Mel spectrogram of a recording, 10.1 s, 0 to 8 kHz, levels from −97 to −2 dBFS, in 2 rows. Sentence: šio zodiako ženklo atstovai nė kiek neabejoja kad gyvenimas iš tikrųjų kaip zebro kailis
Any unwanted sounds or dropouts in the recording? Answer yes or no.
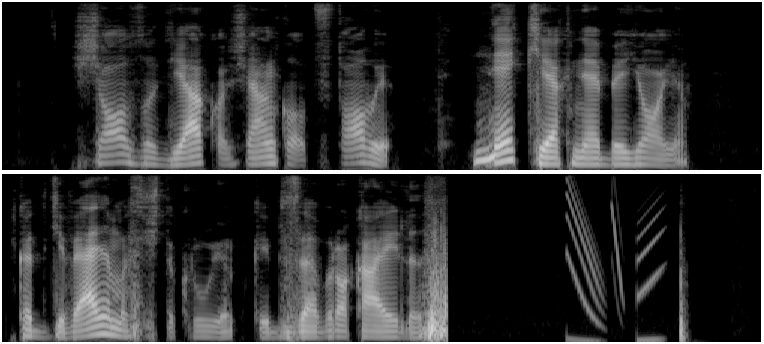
yes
